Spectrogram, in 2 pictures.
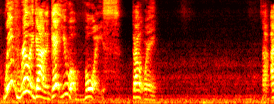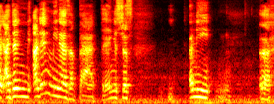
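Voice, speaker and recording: Someone reading a novel aloud in an animated, theatrical way, with chatty asides to the listener. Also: mid-range voice, distant mic.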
